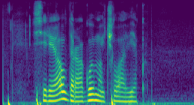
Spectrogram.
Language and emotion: Russian, neutral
